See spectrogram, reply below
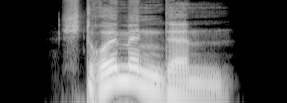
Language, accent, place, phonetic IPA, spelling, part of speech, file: German, Germany, Berlin, [ˈʃtʁøːməndəm], strömendem, adjective, De-strömendem.ogg
- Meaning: strong dative masculine/neuter singular of strömend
